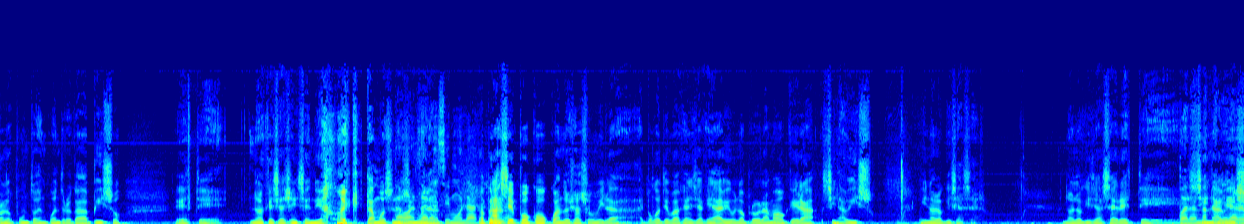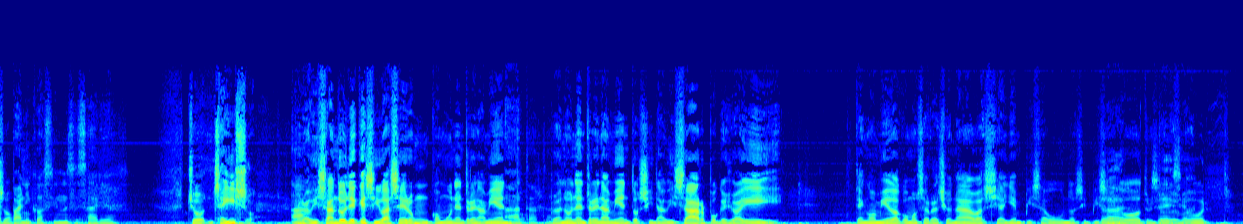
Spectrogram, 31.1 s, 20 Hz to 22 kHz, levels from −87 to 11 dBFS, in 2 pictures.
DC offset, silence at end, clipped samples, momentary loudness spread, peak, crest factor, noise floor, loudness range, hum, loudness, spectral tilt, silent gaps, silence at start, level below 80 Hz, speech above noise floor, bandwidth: under 0.1%; 0.15 s; under 0.1%; 15 LU; -10 dBFS; 24 dB; -61 dBFS; 9 LU; none; -34 LUFS; -5.5 dB/octave; none; 0 s; -60 dBFS; 27 dB; 16 kHz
